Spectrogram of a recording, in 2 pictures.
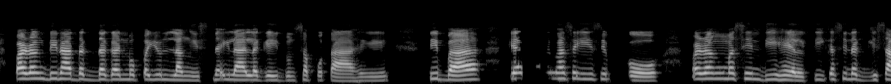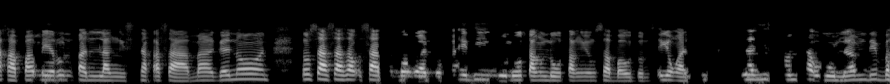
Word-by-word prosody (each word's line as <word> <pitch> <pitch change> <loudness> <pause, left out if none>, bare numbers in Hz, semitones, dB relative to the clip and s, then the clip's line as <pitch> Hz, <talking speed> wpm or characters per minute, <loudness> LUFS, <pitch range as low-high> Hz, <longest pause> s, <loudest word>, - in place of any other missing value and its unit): parang 265 +1 +7
dinadagdagan 240 -3 +3
mo 225 - -3
pa 230 - -2
yung 230 0 -6
langis 200 -3 -1
na - - -1
ilalagay 210 -2 +2
dun 190 +1 -11
sa 215 - -4
putahe, 175 -1 -3 0.4
'di 265 - 0
ba. 220 +2 +8 0.3
Kaya 270 0 +5 0.4
nga 270 - +3
sa 275 - -3
isip 245 0 -7 0.2
ko 180 -2 0 0.3
parang 265 +1 +4
mas 265 0 -1
hindi 230 -4 -4
healthy 200 +1 -1
kasi 245 +1 -5
naggisa 215 -1 0
ka 195 -2 +4
pa 205 0 +2
meron 210 0 -2
pang 200 -2 +2
langis 180 -2 -3
na 195 - 0
kasama 185 0 0
ganon. 235 +3 0 0.4
Tas 235 0 -3
sasaw 225 -2 +6
sasabawan 200 -4 +2
mo 275 - -4
pa, - - -8
eh, - - -5
'di 220 0 -8 0.2
lutang-lutang 190 -2 0
yung 180 0 -8
sabaw 175 -4 -1
dun 170 -1 -11
yung 205 -2 0
ano 175 - -3 0.5
langis 225 0 -1
dun 220 0 -6
sa 230 - +2
ulam 200 +2 -2
di 230 - -3
ba? 225 - +1
210 Hz, 170 wpm, -25 LUFS, 190-235 Hz, 0.5 s, ba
